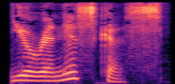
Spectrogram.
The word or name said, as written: uraniscus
